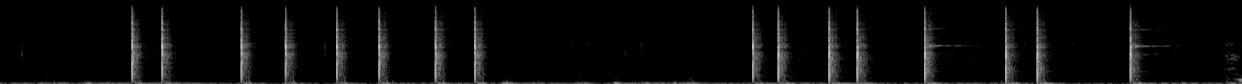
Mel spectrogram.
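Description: Sixteen pistol shots from a Sig Sauer 1911, fired mostly in quick pairs about a third of a second apart, with a pause of nearly three seconds after the eighth shot.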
